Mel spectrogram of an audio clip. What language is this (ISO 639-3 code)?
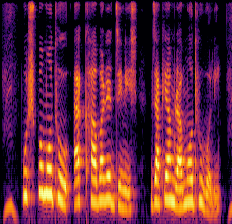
ben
